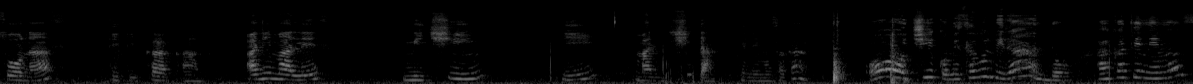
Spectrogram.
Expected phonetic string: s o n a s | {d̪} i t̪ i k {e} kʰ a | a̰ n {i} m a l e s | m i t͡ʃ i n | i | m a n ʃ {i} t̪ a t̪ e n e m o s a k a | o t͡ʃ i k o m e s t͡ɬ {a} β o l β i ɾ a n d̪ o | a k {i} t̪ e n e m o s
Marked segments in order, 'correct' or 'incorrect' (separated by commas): incorrect, incorrect, correct, correct, correct, incorrect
